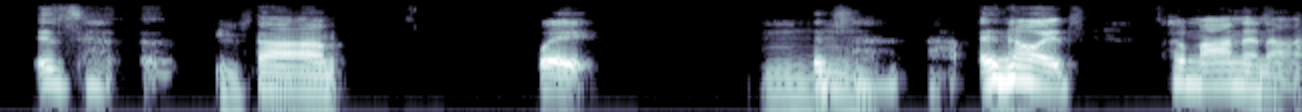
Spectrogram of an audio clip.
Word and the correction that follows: Hanuman: Hanuman. That's it. I always say it wrong.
